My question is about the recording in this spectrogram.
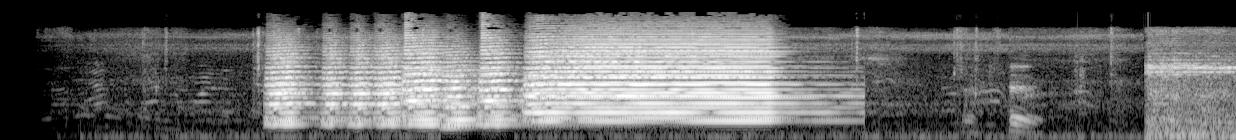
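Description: A short brass-like musical phrase: a run of quick notes followed by one long held note that fades out about four seconds in. A steady background of outdoor noise comes in near the end.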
